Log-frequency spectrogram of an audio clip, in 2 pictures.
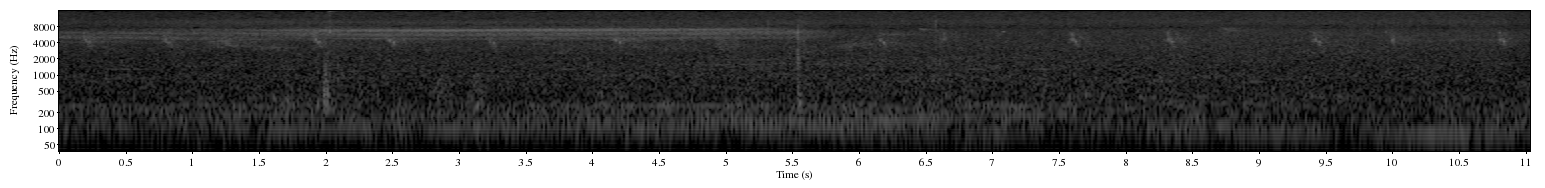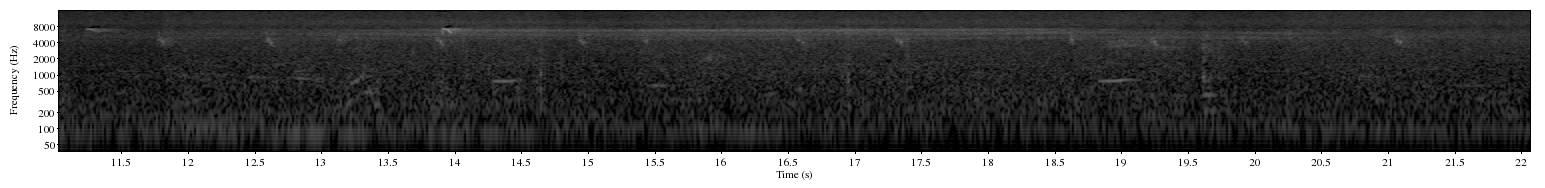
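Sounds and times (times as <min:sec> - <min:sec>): small birds chirping: 0:00.0 - 0:21.7
high insect buzz: 0:13.2 - 0:20.4.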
